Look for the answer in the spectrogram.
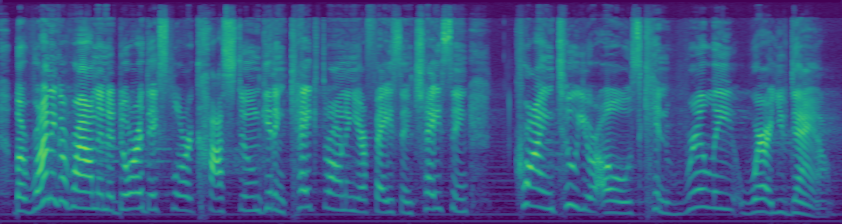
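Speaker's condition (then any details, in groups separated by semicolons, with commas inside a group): No condition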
